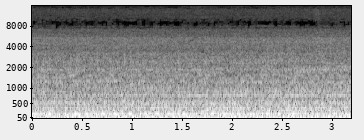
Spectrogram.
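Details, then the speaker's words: Ford at idle: low, rough, lumpy pulse from a dead miss on cylinder 4 (passenger side, rear), shown by a power balance test. It persists at 1800 rpm and gets much worse under load. Traced to a bad coil and plug. "Cylinder number 4. Dead miss on cylinder number 4 at idle."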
